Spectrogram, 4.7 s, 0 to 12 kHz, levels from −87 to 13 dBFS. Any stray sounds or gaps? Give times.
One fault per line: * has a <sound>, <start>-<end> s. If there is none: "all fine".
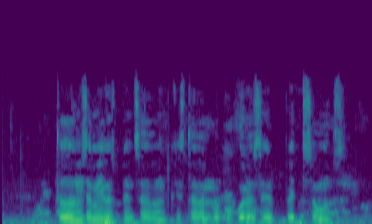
all fine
